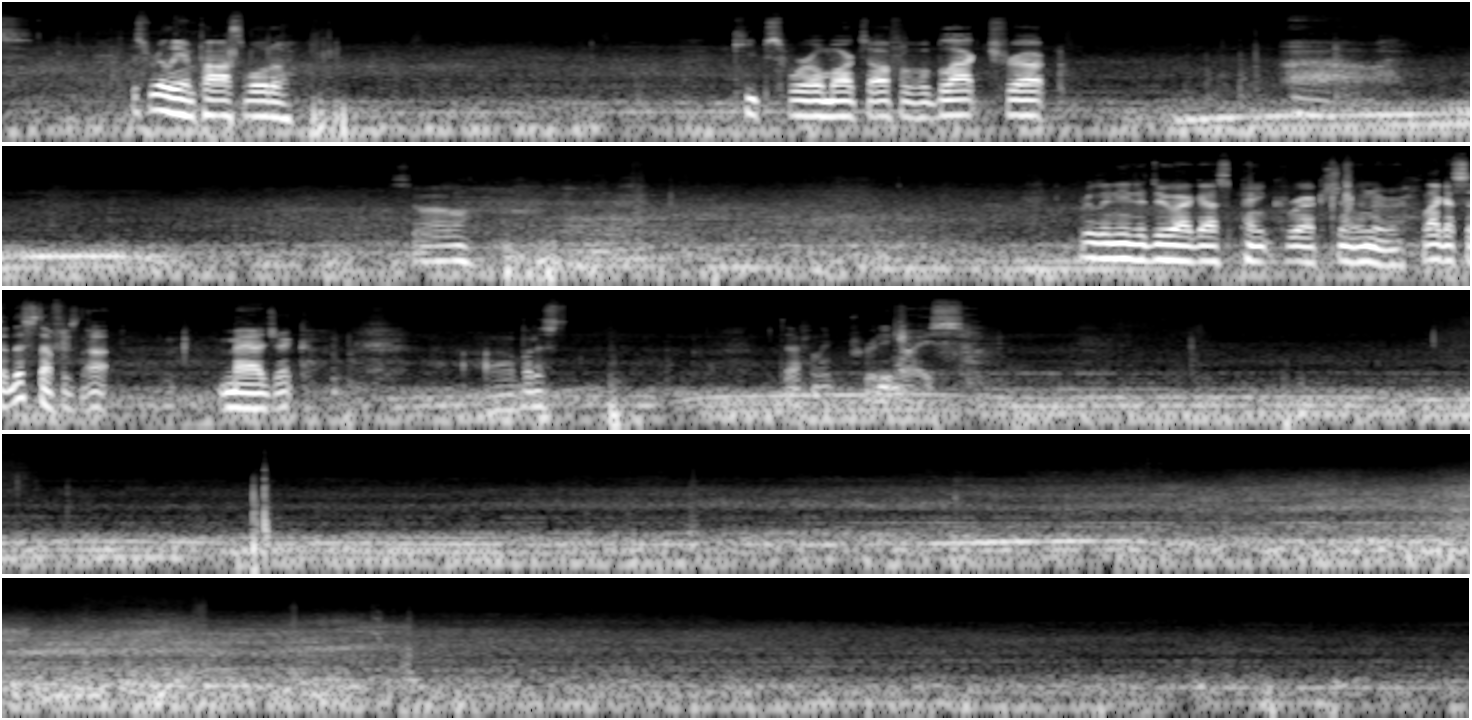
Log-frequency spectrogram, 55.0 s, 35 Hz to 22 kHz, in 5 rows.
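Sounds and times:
low mechanical rumble with hum: 0:00.0 - 0:55.0
low motor drone: 0:00.0 - 0:55.0.

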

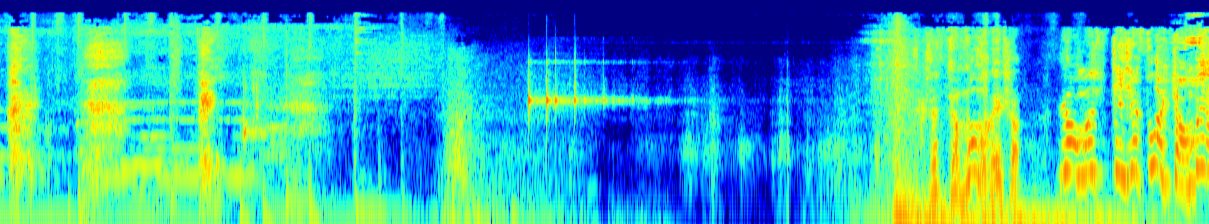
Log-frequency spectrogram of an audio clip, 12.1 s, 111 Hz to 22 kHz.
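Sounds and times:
high ringing chime tone: 0:05.3 - 0:06.8.

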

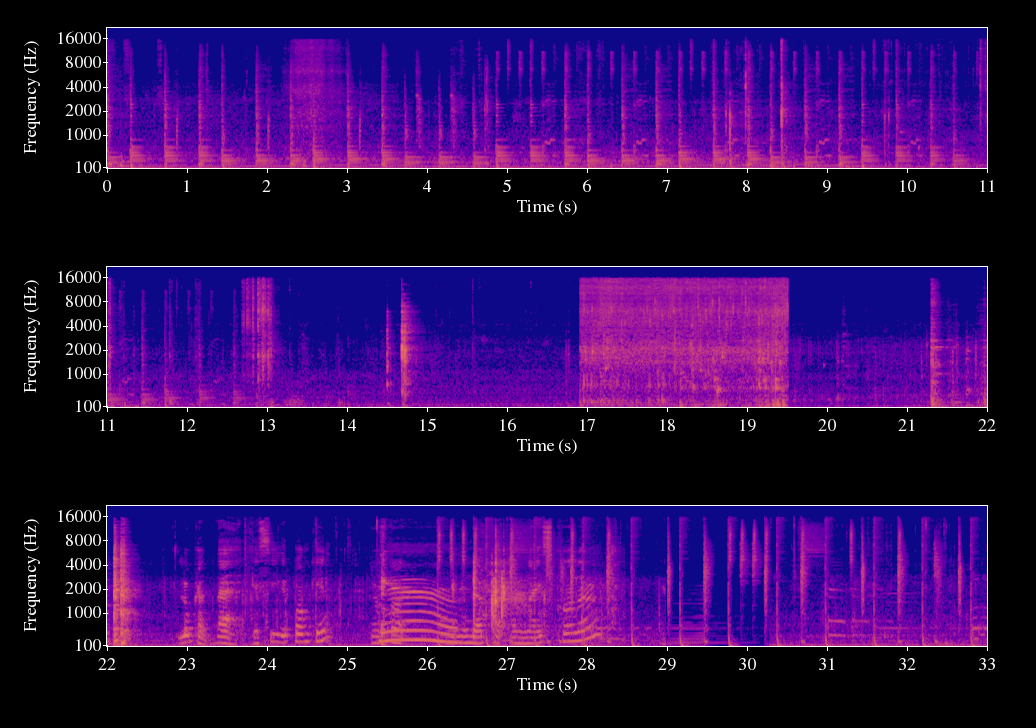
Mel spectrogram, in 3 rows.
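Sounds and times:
water running: 0:16.9 - 0:21.3, 0:22.7 - 0:28.6
dance music with bass beat: 0:27.4 - 0:33.0.

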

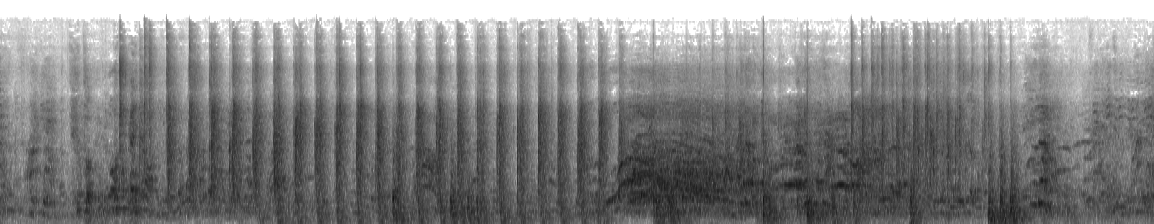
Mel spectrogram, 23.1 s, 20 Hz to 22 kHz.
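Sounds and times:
crowd shouting: 0:11.8 - 0:18.3.

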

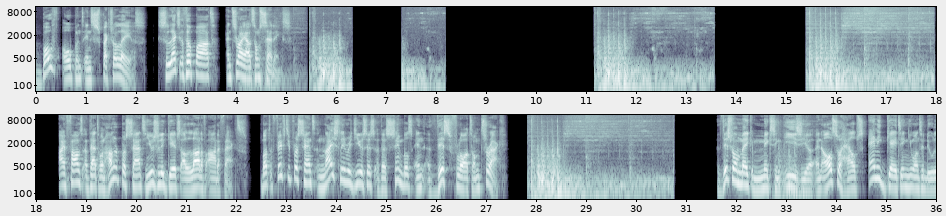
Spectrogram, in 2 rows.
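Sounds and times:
floor tom drum hits: 0:15.4 - 0:16.9, 0:27.9 - 0:29.2, 0:32.8 - 0:33.4.

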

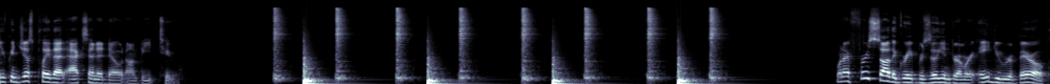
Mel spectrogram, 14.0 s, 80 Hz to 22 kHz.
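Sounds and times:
bass drum booms: 0:04.0 - 0:05.0, 0:05.7 - 0:08.3, 0:09.0 - 0:10.0.

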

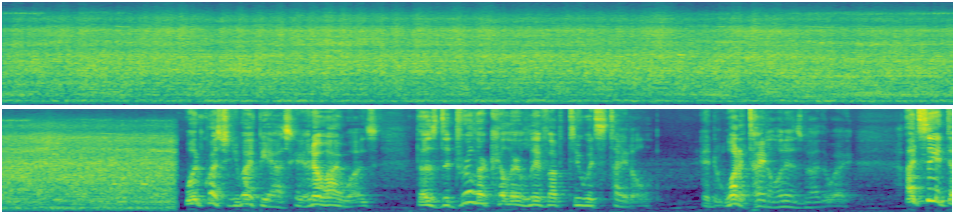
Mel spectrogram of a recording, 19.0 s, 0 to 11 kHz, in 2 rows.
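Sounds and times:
steady roaring noise: 0:00.0 - 0:11.3
low hum: 0:00.0 - 0:11.6.

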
